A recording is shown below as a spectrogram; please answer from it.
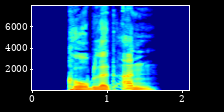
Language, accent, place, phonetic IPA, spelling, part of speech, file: German, Germany, Berlin, [ˌkʊʁblət ˈan], kurblet an, verb, De-kurblet an.ogg
- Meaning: second-person plural subjunctive I of ankurbeln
